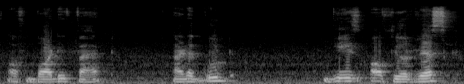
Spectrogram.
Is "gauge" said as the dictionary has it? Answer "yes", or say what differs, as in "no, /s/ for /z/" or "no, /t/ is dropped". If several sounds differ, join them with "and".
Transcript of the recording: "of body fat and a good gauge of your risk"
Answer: no, /z/ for /dʒ/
